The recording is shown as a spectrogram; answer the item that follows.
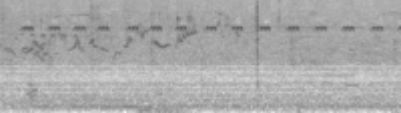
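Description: Faint outdoor ambience: an insect chirping in a steady, even, high-pitched pulse throughout, with a bird's short twittering calls in the first second and a half. A faint low hum runs underneath and stops about halfway through.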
